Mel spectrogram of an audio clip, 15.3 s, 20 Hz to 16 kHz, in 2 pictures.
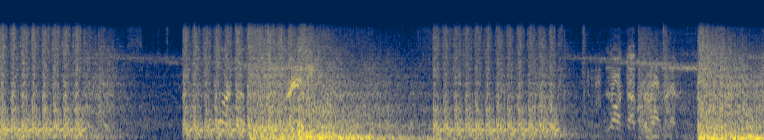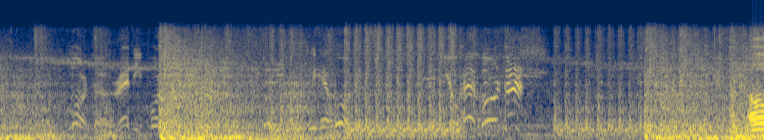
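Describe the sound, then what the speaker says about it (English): Company of Heroes 2 battle audio with sustained machine-gun bursts, rattling gunfire and booming mortar barrages, dense and continuous with brief breaks in the noise. "I've got mortar barrages going down on that point now."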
